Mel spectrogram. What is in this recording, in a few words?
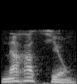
narration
